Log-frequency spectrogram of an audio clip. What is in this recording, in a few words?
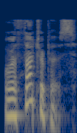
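"orthotropous", British English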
